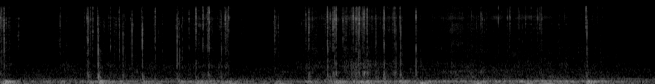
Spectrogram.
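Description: Fingertips and nails tap and scratch the lower key rows of a white low-profile keyboard with plastic keys on an aluminum base. Quick, dry clicks and bright scratching strokes come in an irregular stream over a steady low rumble.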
